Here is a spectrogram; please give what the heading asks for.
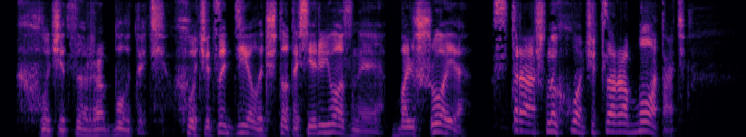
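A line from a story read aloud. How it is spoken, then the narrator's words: Pained, through clenched teeth. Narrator (Russian): Художник сквозь зубы с душевной болью проговорил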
